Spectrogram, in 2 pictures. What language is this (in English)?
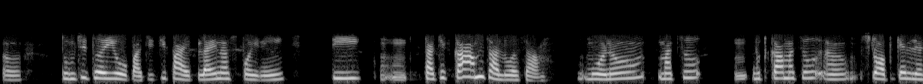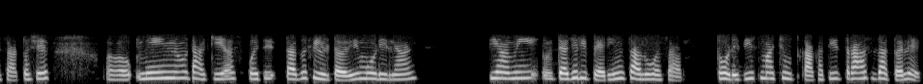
Konkani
